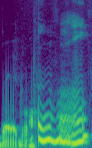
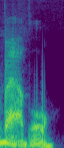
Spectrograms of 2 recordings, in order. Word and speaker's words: Babel: of the Tower of Babel or Babel I've heard both plenty I don't have a strong preference on the pronunciation I know somebody out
